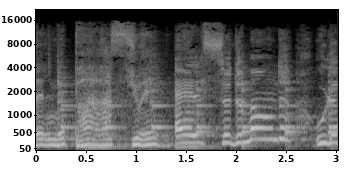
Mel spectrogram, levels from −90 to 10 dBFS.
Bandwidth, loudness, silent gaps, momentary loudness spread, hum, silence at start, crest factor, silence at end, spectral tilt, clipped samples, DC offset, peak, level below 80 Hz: 16 kHz; -20 LUFS; none; 4 LU; none; 0 s; 14 dB; 0 s; -5.5 dB/octave; under 0.1%; under 0.1%; -4 dBFS; -52 dBFS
